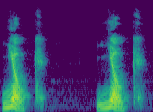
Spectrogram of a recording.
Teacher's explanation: When we spell it, we write it with an L, but when we speak it, we do not pronounce the L at all. It's just pronounced yolk. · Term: silent letter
